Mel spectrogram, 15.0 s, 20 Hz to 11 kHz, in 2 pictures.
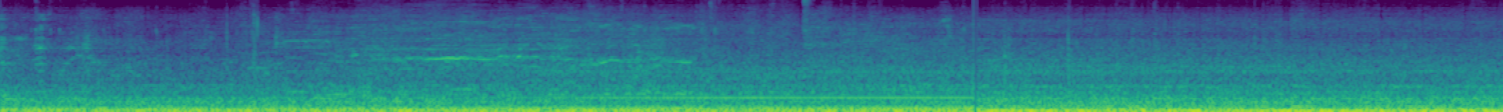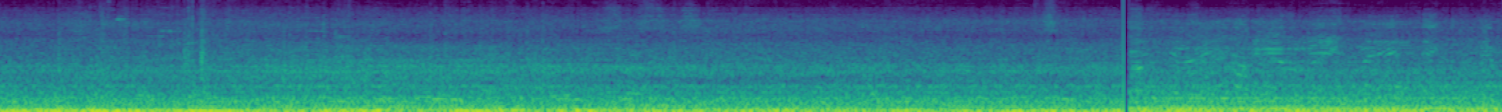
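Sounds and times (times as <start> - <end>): bus engine and road rumble: 0.0 - 15.0.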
